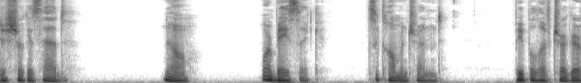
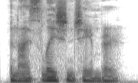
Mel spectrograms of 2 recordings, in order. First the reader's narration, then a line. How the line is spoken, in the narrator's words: Justin asked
